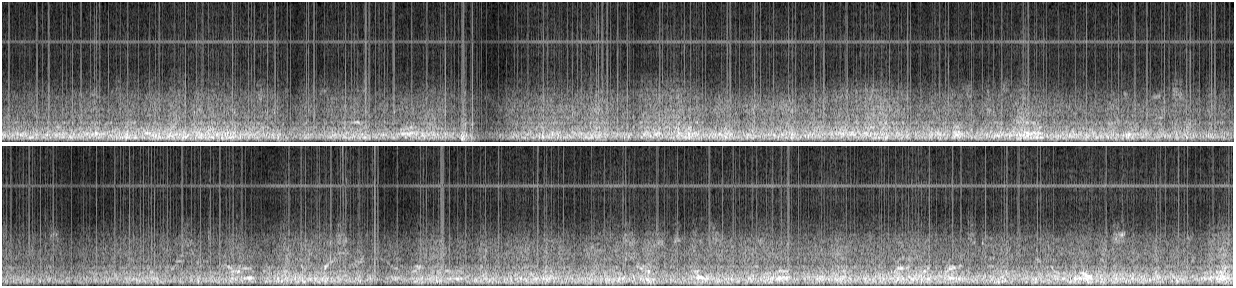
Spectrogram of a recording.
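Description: Steady road and tyre noise of a car travelling at freeway speed, with one sharp click about five seconds in and a short dip in level after it.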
